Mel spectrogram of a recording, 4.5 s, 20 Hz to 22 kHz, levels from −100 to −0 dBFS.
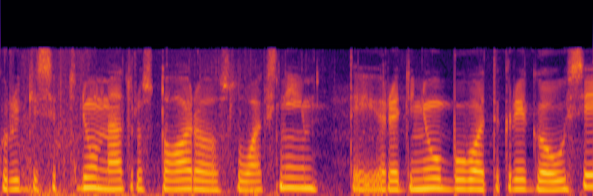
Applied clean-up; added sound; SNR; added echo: none; Crackle; 18 dB; none.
